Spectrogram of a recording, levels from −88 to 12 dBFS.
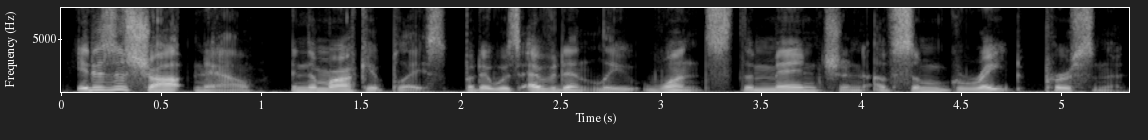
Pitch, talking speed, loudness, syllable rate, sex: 120 Hz, 225 wpm, -21 LUFS, 5.9 syllables/s, male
